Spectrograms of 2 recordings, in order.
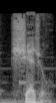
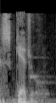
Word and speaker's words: schedule: schedule 或者 schedule， again British English schedule，美式英文 schedule， OK，英式英文 schedule，美式英文 schedule. Okay, don't forget the L sound at the end. A schedule or schedule with an L sound.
